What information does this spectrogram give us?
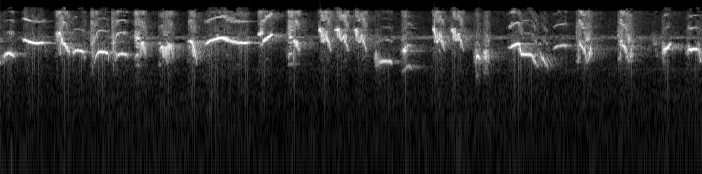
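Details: Oriental magpie-robin singing in the morning, used for training caged birds: a rapid, varied run of high whistled notes, slurred rising and falling phrases and sharp chips, with barely a pause between them.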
